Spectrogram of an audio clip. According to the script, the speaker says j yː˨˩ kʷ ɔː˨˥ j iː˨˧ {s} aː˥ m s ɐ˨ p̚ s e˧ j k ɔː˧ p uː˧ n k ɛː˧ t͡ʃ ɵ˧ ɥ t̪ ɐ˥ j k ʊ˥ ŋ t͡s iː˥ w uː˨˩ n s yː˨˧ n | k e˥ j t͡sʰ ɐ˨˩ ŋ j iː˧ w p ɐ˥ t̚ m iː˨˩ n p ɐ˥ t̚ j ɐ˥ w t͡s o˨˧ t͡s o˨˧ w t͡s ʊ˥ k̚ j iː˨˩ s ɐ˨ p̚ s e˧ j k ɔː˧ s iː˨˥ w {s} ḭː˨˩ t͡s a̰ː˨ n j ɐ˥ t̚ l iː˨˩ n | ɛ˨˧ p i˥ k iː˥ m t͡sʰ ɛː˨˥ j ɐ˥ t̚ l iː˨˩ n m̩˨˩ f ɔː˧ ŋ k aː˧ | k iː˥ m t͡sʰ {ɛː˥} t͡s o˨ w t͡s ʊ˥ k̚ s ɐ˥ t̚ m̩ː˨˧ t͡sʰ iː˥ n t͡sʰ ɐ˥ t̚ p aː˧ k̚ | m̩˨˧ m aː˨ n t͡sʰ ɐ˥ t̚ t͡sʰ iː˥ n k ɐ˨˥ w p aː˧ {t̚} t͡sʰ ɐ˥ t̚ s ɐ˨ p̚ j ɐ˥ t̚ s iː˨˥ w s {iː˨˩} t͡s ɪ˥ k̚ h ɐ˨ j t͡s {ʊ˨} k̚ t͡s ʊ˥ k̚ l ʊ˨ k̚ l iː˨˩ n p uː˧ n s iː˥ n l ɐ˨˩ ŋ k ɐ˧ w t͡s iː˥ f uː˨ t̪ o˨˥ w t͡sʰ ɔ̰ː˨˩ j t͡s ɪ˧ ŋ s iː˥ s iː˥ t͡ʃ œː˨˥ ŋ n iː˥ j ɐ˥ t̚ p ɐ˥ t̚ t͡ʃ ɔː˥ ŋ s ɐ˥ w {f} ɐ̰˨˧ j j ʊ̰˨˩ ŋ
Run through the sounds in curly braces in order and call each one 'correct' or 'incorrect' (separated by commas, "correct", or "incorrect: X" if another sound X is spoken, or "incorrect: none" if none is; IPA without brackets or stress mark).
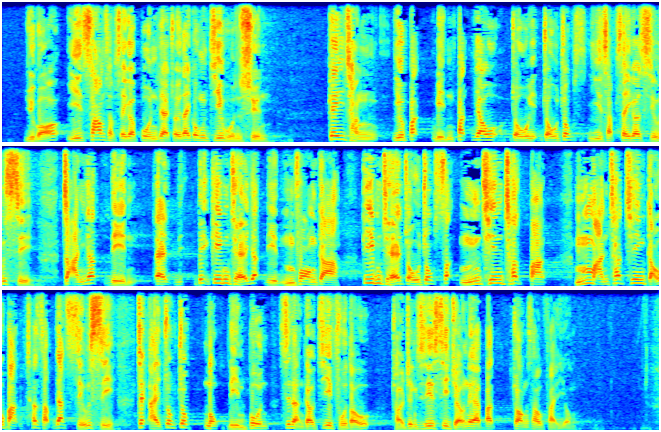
correct, correct, incorrect: ɛː˨˥, incorrect: k̚, correct, incorrect: ʊ˥, correct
